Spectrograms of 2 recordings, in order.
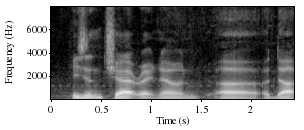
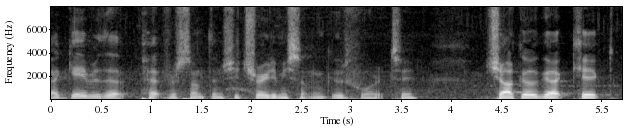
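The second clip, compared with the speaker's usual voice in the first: ordinary delivery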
